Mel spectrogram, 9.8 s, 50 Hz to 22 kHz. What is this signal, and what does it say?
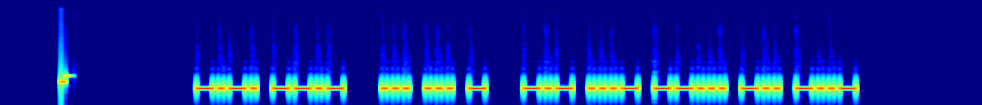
Morse code, heard as a keyed tone, about 22 wpm, 700 Hz. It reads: CQ SST KV7DX
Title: K1USN SST QSO Practice - 22wpm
